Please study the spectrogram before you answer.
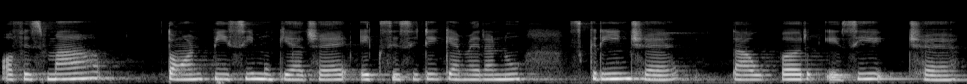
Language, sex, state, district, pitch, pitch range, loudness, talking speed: Gujarati, female, Gujarat, Valsad, 235 Hz, 225-250 Hz, -16 LUFS, 100 wpm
